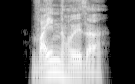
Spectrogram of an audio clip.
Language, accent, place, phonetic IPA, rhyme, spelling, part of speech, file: German, Germany, Berlin, [ˈvaɪ̯nˌhɔɪ̯zɐ], -aɪ̯nhɔɪ̯zɐ, Weinhäuser, noun, De-Weinhäuser.ogg
- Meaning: nominative/accusative/genitive plural of Weinhaus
